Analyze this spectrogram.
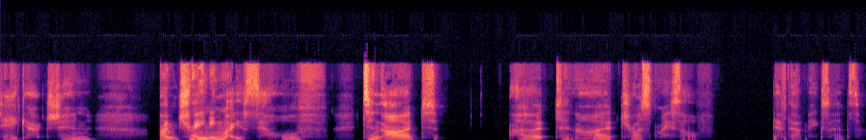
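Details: Adult with spasmodic dysphonia that began after stress and illness while building a business. It is still audible and being managed naturally; Botox declined: spasmodic dysphonia.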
